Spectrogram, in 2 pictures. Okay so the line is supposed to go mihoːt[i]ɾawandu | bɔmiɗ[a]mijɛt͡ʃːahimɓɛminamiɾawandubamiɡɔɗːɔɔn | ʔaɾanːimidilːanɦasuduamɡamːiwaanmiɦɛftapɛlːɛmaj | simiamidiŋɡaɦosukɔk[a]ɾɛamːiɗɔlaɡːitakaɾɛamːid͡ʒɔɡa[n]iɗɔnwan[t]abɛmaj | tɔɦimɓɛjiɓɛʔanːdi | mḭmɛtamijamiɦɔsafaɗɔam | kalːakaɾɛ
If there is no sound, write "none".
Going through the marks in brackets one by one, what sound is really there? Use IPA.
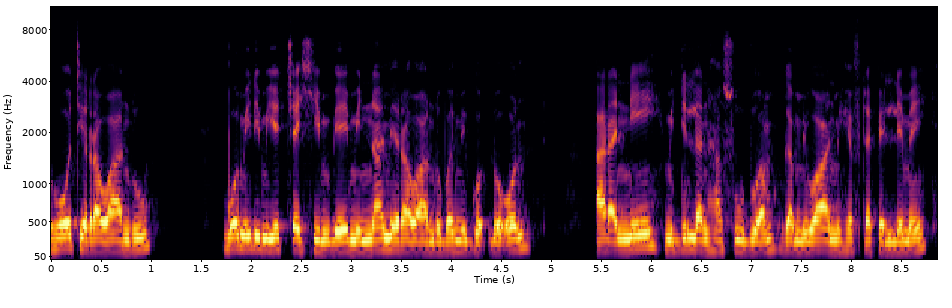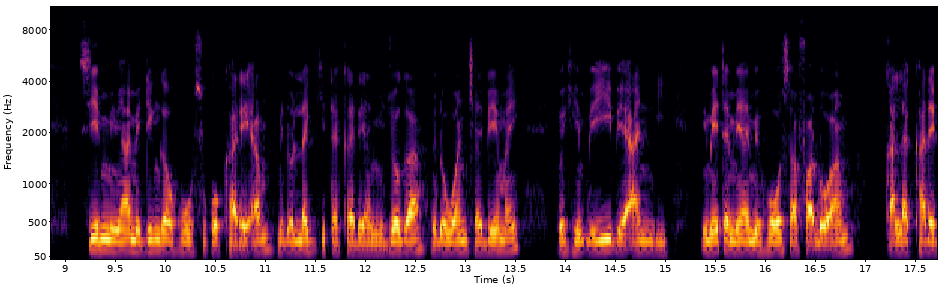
i, i, a, m, t͡ʃ

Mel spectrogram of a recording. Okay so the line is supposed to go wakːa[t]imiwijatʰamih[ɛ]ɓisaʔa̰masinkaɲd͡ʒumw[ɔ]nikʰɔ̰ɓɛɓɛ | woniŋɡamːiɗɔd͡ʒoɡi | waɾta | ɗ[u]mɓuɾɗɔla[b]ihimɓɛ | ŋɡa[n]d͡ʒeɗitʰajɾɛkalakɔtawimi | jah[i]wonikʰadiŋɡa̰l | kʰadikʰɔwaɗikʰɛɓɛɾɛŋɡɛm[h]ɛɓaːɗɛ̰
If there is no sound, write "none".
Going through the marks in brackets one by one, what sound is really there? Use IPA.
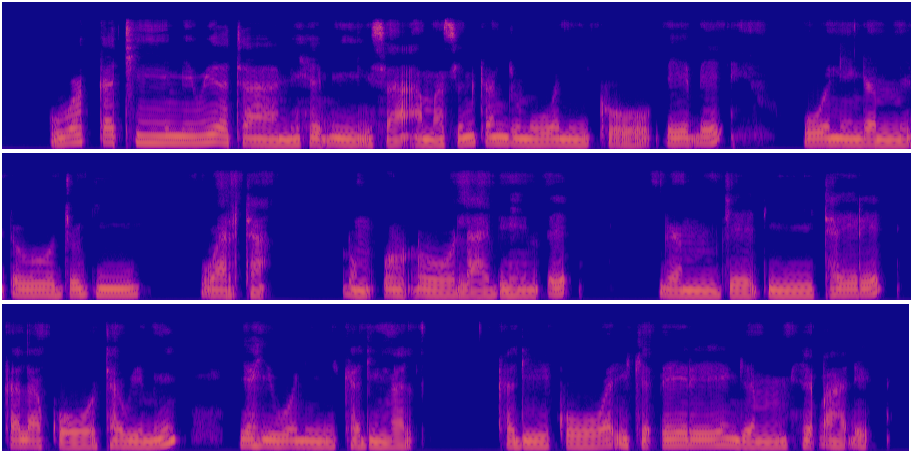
tʰ, e, o, u, b, m, i, h

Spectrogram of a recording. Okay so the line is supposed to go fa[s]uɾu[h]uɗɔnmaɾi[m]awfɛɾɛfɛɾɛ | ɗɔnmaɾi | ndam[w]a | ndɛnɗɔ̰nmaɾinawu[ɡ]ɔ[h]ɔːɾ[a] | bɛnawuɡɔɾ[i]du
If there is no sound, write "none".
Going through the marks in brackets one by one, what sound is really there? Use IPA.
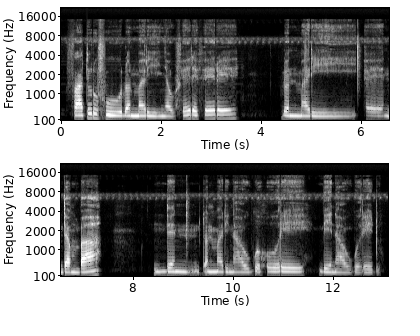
t, f, ɲ, b, ɡ, h, ɛ, e

